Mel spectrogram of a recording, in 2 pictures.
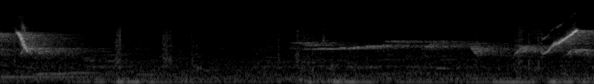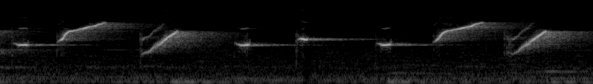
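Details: Agitated ngentrok song of a Banyuwangi greater green leafbird: after soft opening notes, loud whistles sweep sharply upward again and again, alternating with flat mid-pitched whistles in a lively, fairly regular rhythm.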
